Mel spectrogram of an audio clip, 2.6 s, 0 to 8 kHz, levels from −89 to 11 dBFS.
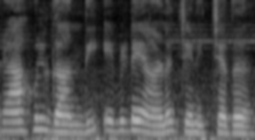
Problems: none marked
